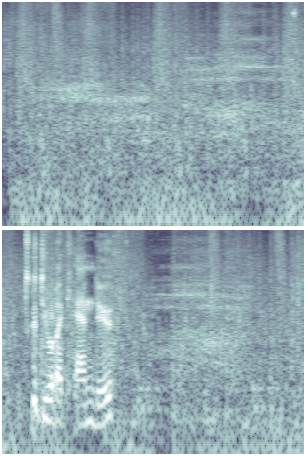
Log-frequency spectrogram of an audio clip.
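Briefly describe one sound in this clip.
Video game battle effects crackle and screech.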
